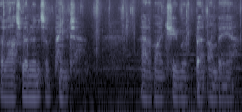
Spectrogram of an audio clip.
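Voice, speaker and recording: Soft-spoken and soothing, a man talks at a fairly slow pace in a very deep, low pitch with monotone, flat intonation over noticeable background noise. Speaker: painter, ASMR art creator. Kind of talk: ASMR painting session, casual talk to camera. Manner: soft-spoken, slow, soothing.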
